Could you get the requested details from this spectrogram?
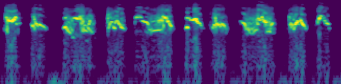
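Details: Swallow in spring giving a dense, scratchy twitter of quick chirps and buzzy warbles, closely packed notes in an unbroken burst.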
